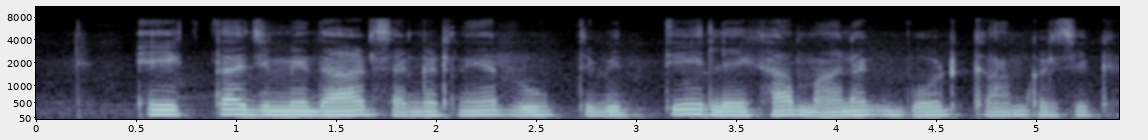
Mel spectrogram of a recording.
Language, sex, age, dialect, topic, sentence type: Magahi, male, 46-50, Northeastern/Surjapuri, banking, statement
